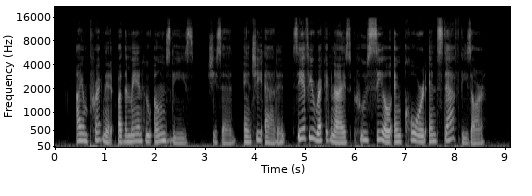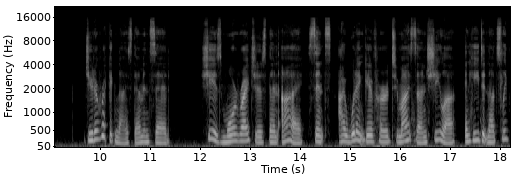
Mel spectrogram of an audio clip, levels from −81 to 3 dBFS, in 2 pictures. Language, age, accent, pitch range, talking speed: English, 40-59, American, 150-200 Hz, 170 wpm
